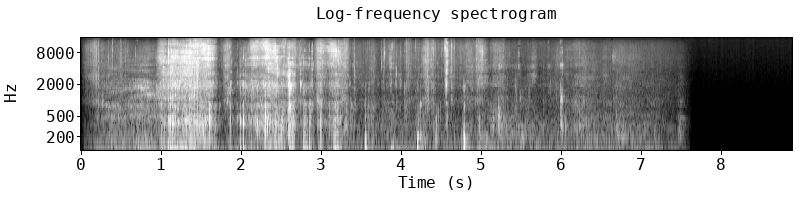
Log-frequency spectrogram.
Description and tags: Me slurping noodles
gross, random, slurp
